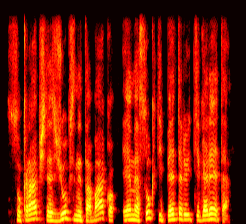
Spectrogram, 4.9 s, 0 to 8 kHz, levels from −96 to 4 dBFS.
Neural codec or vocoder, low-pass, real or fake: vocoder, 44.1 kHz, 128 mel bands, Pupu-Vocoder; 7.2 kHz; fake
